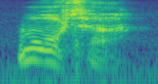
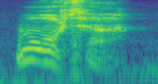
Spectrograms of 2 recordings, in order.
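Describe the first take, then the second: The two takes are said the same way.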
